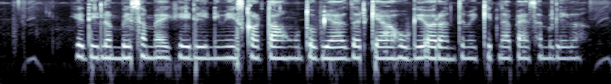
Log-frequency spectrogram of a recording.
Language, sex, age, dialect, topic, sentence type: Hindi, female, 18-24, Garhwali, banking, question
